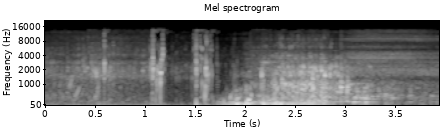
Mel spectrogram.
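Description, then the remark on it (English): Splashing and sloshing sea water as a diver wearing gear and weights swims out from shore and dives down: a couple of sharp splashes followed by a broad churning rush as the diver plunges under, then a muffled, bubbling wash with no voices. “I swim out a little and dive down.”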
